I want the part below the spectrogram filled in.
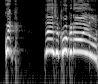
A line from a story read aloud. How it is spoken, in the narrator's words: shouted Bernard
